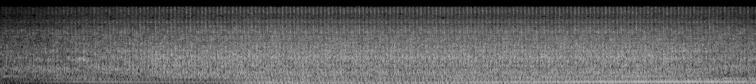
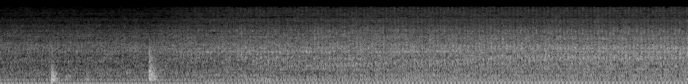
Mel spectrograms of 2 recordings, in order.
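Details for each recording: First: 2008 BMW E60 520d diesel, idling warm after limp-mode and high-temperature complaints: the radiator fan runs constantly with a loud rush that speeds up and slows, rising near 106 degrees as the reading fluctuates; a faulty temperature sensor is suspected. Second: 2008 BMW E60 520d diesel with limp mode and a constantly running radiator fan, warm at about 87°C after hard driving: even idle clatter with no fan rush; the fan stays off and the engine sounds healthy.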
